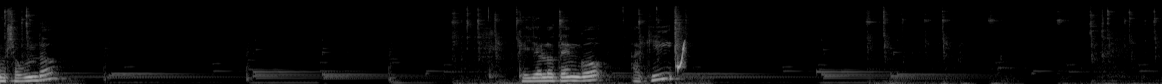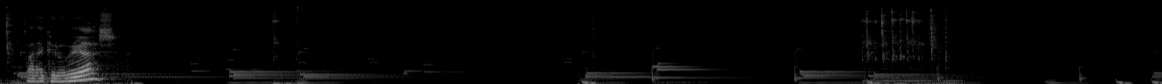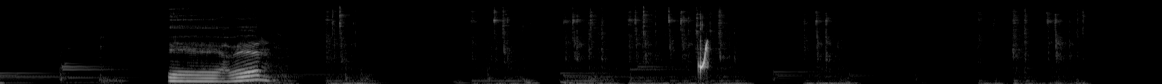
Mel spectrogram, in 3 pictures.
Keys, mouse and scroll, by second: 0.0-0.5 typing, 4.5-6.0 typing, 6.3 Right, 6.7 Return, 8.8 ctrl+c, 9.2-12.0 typing, 14.3 Right, 14.3 typing, 15.6 Return, 17.3 Return, 20.0-21.2 typing, 26.3-31.9 typing, 32.9-34.1 typing, 33.3 Return.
